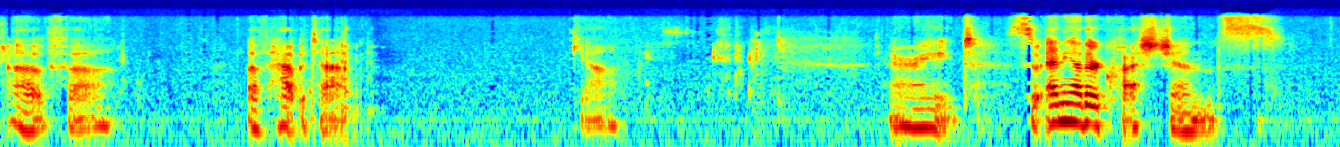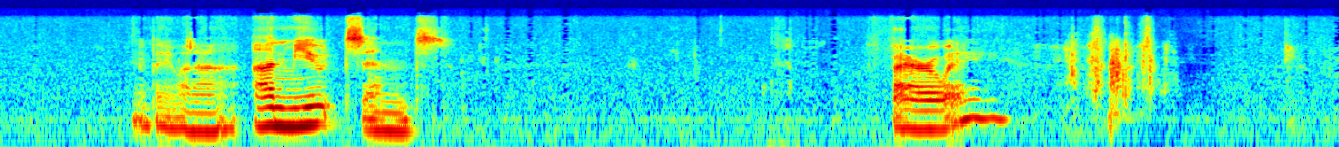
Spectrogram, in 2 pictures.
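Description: A middle-aged woman speaks calmly over an online call, with pauses.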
